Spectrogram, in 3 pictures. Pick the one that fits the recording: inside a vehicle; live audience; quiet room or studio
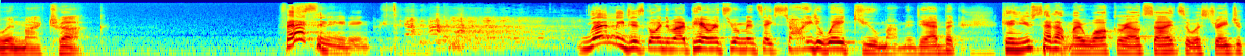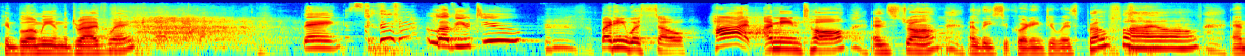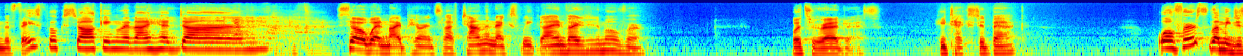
live audience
